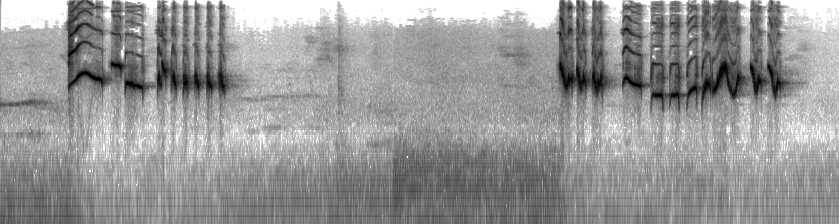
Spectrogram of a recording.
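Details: Orange-headed thrush lure song: two bursts of loud chattering whistles, each starting with a sweeping note and then a fast series of short trills, separated by a quieter pause.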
